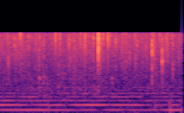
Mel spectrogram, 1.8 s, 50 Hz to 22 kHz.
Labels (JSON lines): {"label": "biophony, midshipman", "recorder": "SoundTrap 500"}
